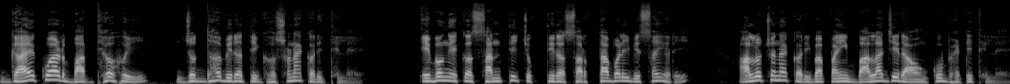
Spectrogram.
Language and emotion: Odia, neutral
